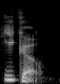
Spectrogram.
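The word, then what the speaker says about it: Iko: His name is pronounced Ico. We've been saying it wrong this entire time.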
